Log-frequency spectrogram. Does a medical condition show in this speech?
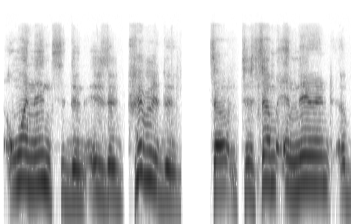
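Yes: cerebral palsy.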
